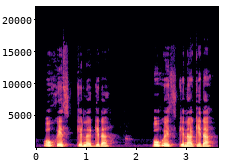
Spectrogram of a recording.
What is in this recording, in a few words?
"oh erkenvketv", Muscogee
